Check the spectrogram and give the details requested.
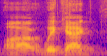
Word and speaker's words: WCAG: WCAG, I pronounce it differently. Some people WCAG, WCAG, whatever. But I'll call it WCAG, Web Content Accessibility Guidelines.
